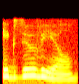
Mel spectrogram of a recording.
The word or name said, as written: exuvial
